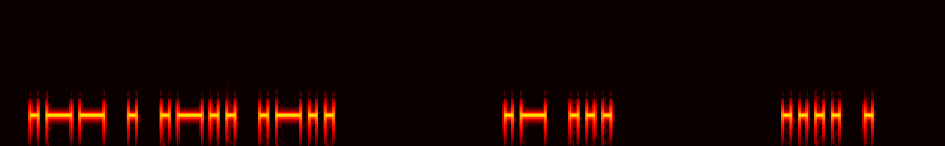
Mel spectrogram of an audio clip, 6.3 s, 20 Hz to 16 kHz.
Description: Morse code, heard as a keyed tone, about 22 wpm, 700 Hz. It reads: WELL AS HE
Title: 3x Word-Spacing - Sentences from Top 500 Words - 22wpm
